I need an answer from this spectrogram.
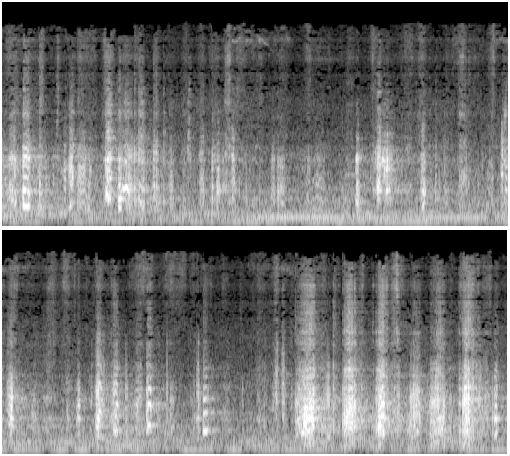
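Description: Hands squeezing and rubbing a slime-filled rubber balloon: irregular rubbery squeaks and squishes under the fingers, coming thick and fast near the end.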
